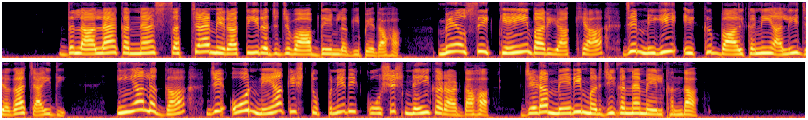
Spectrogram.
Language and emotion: Dogri, angry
